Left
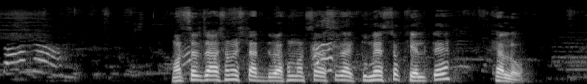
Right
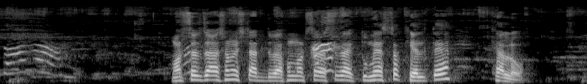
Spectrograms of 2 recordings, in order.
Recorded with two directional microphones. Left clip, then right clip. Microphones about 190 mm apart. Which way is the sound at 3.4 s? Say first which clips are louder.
Right 1 dB; 15° left (ahead or behind).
